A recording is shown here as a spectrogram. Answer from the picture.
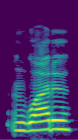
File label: "nguaru̷", Mazahua; INALI; AprendeMazahua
